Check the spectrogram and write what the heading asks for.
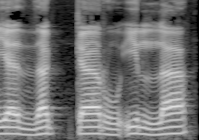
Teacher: huruf ro kalau dia memiliki harakat domah juga dibaca tebal dibaca tabhim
